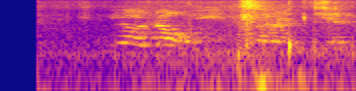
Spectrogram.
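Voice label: "ear", Mandarin, hearing-impaired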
